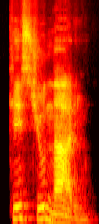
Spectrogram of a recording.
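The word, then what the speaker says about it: questionário: Questionnarium, d'accord ? Encore une fois avec l'accent sur le A. Et donc c'est là on va apporter plus de de force dans la prononciation.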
